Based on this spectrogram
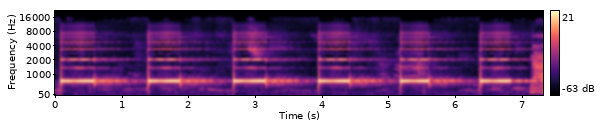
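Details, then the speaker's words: Mitsubishi Grandis driving with the handbrake still on: even chimes repeating about every 1.3 seconds, the parking brake warning. "nah bunyi pada Henry Mitsubishi Greenlight tidak difungsikan pada saat mobil jalan bunyinya seperti ini"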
